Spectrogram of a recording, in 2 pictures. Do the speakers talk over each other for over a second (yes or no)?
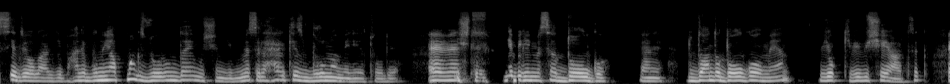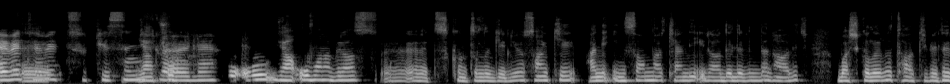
no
